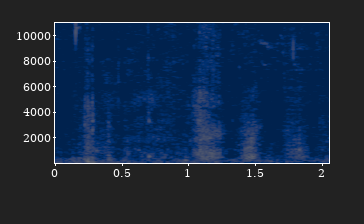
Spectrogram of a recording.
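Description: Faint footsteps on a dirt path: a few soft, slow steps about half a second apart, over near silence.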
